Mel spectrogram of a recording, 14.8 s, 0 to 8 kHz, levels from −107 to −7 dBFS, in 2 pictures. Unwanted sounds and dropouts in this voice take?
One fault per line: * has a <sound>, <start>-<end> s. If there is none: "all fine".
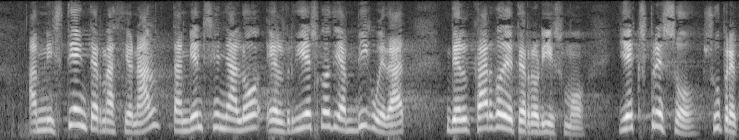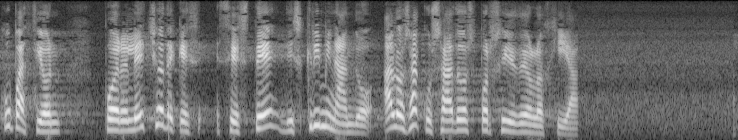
all fine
